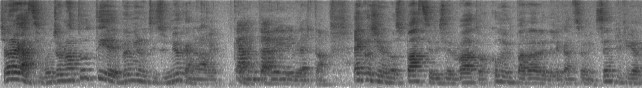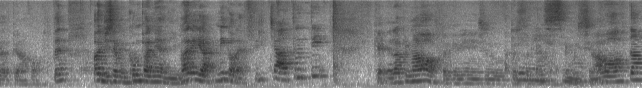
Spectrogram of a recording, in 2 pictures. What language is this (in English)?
Italian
